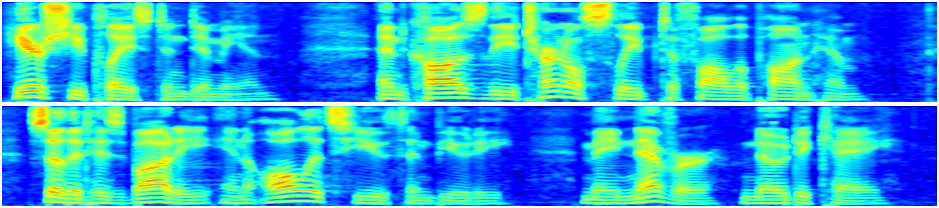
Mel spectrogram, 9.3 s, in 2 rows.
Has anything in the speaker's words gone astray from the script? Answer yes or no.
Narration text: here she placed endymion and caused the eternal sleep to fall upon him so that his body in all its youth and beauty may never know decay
no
